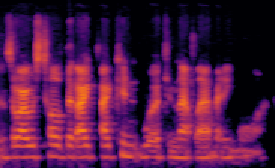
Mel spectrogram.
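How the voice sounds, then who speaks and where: The voice carries vocal fry and moves at a fairly quick pace. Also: woman. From England (Cheshire). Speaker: cancer researcher and professor. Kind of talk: guest talk. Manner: hesitant, many fillers.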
